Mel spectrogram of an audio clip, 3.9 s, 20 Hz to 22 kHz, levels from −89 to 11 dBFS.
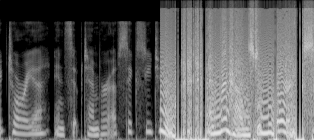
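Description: At 2.0 s the speech abruptly turns into a loud, harsh, nearly square waveform sitting at an almost fixed, high level, and it stays that way until the clip ends at 3.94 s. Background noise comes up to the same level as the speech, though the pitch contour can still be followed. This is likely float read as integer: 32-bit float samples interpreted as 32-bit integers, so the sign and exponent bits now dictate the amplitude.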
